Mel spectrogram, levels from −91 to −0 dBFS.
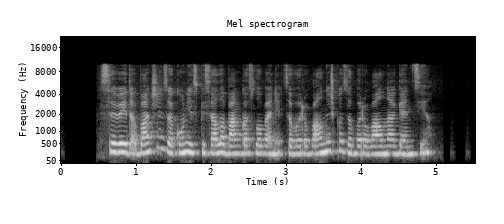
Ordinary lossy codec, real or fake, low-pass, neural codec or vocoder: none; real; 9.9 kHz; none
